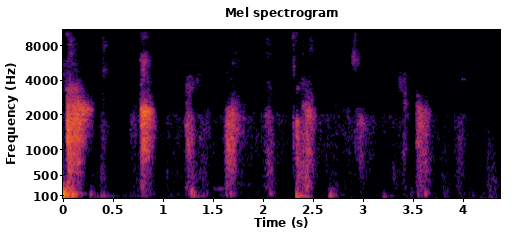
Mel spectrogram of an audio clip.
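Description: Faint audience applause, heard as short, broken bursts about two a second.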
